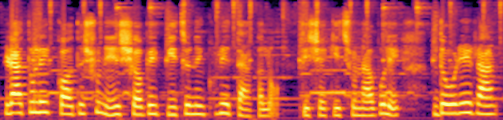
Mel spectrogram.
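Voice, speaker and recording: Woman reading out a drama story, mellow and a bit high. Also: normal speed, faint music behind. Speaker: narrator. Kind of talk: scripted story narration.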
